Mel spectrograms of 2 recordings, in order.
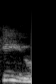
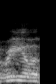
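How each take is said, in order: First: It starts with an H sound. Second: It starts with an English R sound.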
